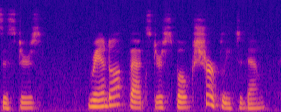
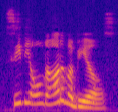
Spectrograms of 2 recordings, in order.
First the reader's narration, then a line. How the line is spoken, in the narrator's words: yelled Simon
